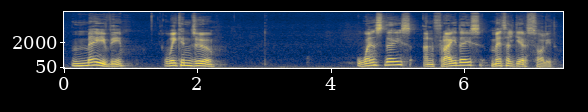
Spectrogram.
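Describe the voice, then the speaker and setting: Unhurried man chatting on a game stream. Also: fairly high pitch. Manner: thinking aloud, repeating phrases. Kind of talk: casual live-stream chat.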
